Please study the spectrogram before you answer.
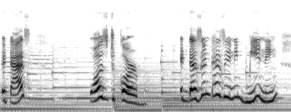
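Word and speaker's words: POSDCORB: So the word you can pronounce it as postcorb.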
